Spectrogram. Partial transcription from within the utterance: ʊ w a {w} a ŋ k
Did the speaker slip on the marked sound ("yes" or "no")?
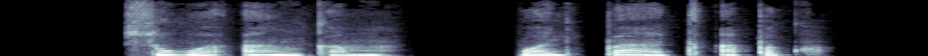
yes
